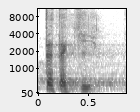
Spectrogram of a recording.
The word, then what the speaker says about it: Tataki: Euh, tataki. Voilà, trois syllabes, Tataki, c'est, on va dire, la chaîne jeune de la radio-télévision suisse.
